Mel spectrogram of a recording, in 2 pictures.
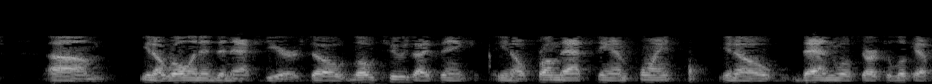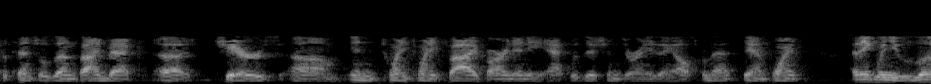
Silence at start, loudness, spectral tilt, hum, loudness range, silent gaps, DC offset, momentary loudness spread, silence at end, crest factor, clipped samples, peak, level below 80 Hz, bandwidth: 0.5 s; -30 LUFS; -8 dB/octave; none; 5 LU; none; under 0.1%; 13 LU; 0 s; 22 dB; under 0.1%; -8 dBFS; -80 dBFS; 4.4 kHz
